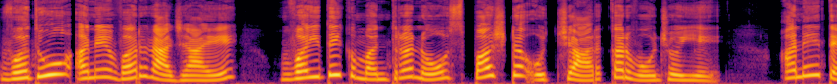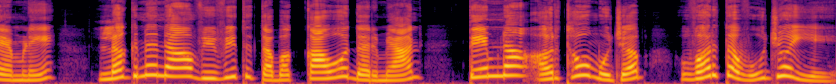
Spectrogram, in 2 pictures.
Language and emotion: Gujarati, neutral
